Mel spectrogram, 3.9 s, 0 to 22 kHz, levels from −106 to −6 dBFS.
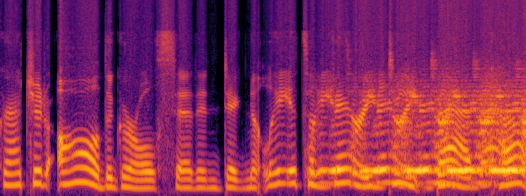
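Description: From the start, sample clock jitter runs through the whole clip. The converter's clock wanders by several microseconds, so samples land slightly off time. The error sits around 30 dB below the speech. It sounds like a faint hiss or roughness on loud, bright sounds, gone in pauses.

At 2.29 s a feedback howl begins and lasts to the end. Two devices share the call in one room, and the sound loops back louder each trip. It narrows to a tone near 500 Hz, with the loop repeating roughly every 300 ms, peaking about 4 dB above the speech.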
